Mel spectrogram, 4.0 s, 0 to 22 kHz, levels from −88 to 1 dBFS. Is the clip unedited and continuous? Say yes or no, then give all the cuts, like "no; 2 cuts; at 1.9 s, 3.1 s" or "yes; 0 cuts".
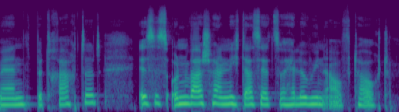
yes; 0 cuts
